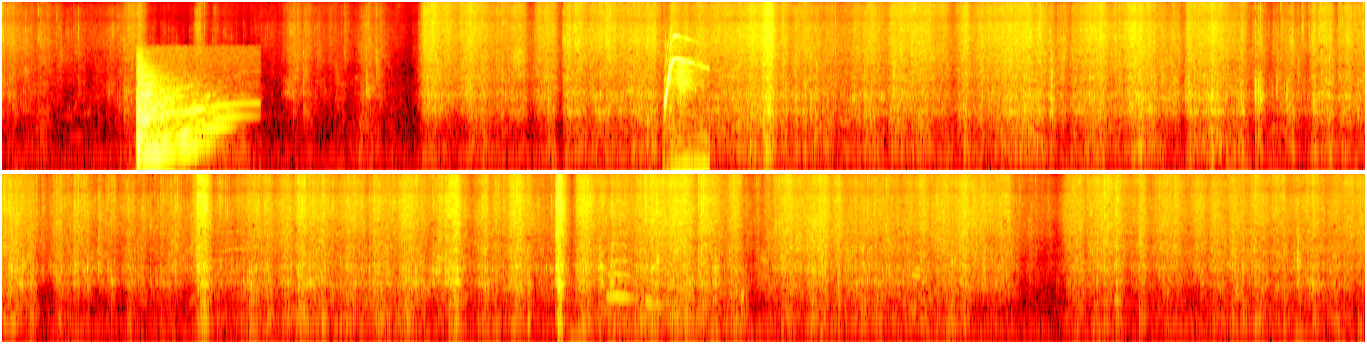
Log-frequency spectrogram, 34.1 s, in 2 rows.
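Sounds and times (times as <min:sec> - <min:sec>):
squeak sweeping up in pitch: 0:01.7 - 0:03.2, 0:08.3 - 0:08.9
plastic bag crinkling: 0:09.0 - 0:34.0.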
